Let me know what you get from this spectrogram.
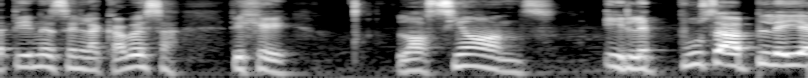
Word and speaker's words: science: Entonces, es science, en inglés lo pronuncia science, pero en francés es la, science.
